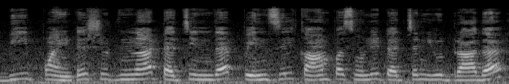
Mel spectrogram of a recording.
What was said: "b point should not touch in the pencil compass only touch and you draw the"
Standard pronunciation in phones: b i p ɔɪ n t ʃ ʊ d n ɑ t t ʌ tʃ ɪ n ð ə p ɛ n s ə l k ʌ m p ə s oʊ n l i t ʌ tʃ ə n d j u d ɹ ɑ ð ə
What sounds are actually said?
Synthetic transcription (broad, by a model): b i p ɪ n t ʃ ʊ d n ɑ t t ʌ tʃ ɪ n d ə p ɛ n s ə l k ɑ m p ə s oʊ l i t ʌ tʃ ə n j u d ɹ ɑ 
